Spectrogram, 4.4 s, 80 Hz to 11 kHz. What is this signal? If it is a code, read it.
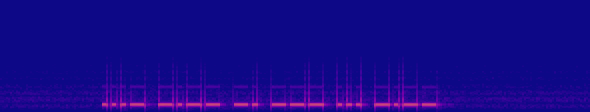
Morse code, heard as a keyed tone, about 34 wpm, 850 Hz. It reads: VYNOSY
